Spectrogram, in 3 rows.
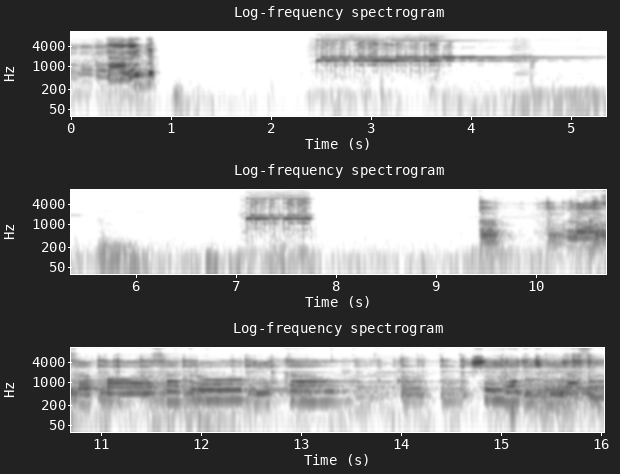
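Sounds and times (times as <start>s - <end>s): phone ringtone bell: 2.4s - 5.5s, 7.1s - 7.9s.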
